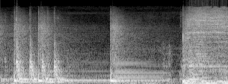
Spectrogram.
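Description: Acoustic guitar strummed chords: a few hard strums that ring between hits, then a loud strum near the end that rings on.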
